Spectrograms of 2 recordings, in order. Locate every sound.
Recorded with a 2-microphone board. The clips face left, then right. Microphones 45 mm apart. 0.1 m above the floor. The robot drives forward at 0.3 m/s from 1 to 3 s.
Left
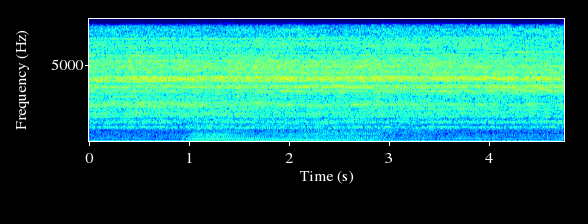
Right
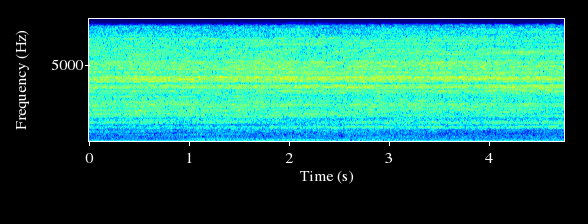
0.0 s running water: 75° right (ahead or behind), 1.4 m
